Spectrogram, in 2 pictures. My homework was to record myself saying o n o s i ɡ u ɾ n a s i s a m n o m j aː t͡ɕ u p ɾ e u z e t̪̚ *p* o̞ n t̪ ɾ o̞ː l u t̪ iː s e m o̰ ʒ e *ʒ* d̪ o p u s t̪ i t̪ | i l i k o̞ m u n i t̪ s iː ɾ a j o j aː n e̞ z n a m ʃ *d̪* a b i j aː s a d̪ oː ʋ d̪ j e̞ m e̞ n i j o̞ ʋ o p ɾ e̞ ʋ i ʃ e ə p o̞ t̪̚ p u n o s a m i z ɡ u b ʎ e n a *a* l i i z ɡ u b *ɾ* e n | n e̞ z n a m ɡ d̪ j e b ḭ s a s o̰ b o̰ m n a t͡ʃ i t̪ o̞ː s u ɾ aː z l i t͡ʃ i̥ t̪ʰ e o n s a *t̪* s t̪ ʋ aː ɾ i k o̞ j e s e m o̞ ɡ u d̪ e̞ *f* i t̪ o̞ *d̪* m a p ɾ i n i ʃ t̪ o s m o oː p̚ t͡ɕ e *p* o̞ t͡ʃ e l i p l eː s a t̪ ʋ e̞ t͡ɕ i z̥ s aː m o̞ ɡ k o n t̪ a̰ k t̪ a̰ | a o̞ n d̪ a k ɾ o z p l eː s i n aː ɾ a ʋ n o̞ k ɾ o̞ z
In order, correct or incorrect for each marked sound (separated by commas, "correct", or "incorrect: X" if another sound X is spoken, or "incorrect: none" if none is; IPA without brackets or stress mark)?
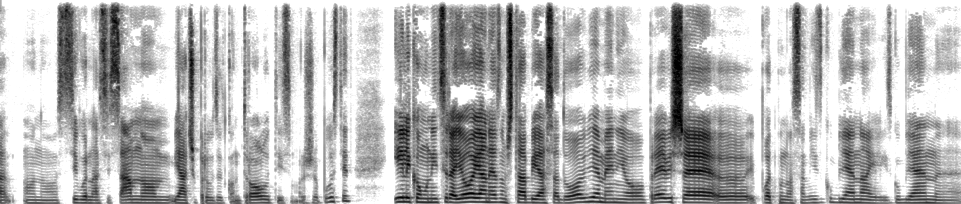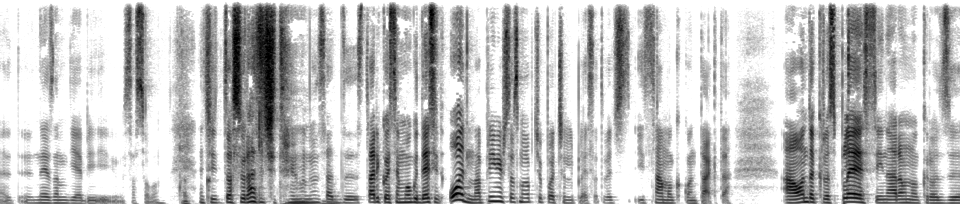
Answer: incorrect: k, incorrect: ʃ, incorrect: t̪, incorrect: i, incorrect: ʎ, incorrect: d̪, incorrect: s, correct, correct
